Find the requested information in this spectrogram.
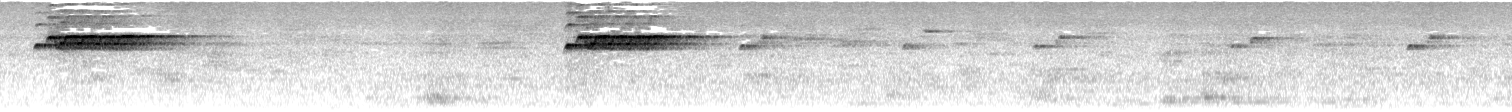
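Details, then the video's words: A pet goldfinch gives two loud, high, buzzy trills about two and a half seconds apart, then softer scattered tinkling notes in a quiet room. "MI JILGUERO"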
